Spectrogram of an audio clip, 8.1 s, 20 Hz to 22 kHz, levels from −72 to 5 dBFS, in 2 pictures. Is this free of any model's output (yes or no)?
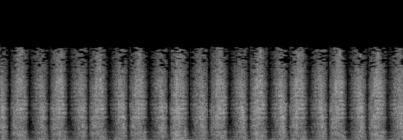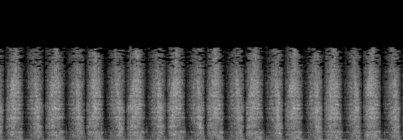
yes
